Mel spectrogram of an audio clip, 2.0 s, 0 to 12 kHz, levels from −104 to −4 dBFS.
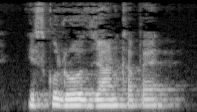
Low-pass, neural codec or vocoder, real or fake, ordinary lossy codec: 10.8 kHz; vocoder, 44.1 kHz, 128 mel bands every 512 samples, BigVGAN v2; fake; MP3, 96 kbps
